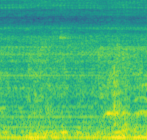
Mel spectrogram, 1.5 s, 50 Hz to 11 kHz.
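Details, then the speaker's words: Crex 45 W stand electric fan motor after repair of worn ball bearing and running capacitor, previously humming without spinning; quiet steady low hum, shaft spins with no wobble noise, normal running. "Kung makikita niyo mga master, yung shop ng ating motor ng electric fan ay umikot na. So yan. Tapos wala na tayong ingay na maririnig na umaalog yung shop niya dahil sira itong bulbeing."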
